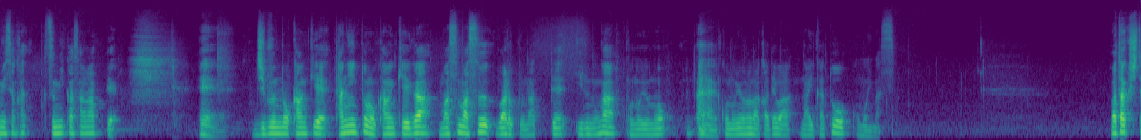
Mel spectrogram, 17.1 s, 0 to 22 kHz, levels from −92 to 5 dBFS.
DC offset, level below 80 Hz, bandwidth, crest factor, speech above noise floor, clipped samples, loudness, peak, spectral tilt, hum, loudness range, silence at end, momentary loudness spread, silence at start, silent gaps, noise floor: under 0.1%; -80 dBFS; 14.5 kHz; 24 dB; 41 dB; under 0.1%; -29 LUFS; -6 dBFS; -6 dB/octave; none; 10 LU; 0 s; 18 LU; 0 s; none; -69 dBFS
